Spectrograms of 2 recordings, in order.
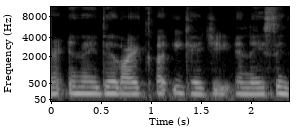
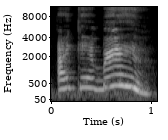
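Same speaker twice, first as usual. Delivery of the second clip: higher, louder desperate cry; high, loud panicked plea; 11 semitones higher, 8 dB louder, slower than usual. Retold or imitated. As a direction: plead for help. Panicked quote to mother.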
